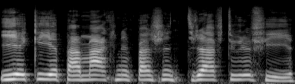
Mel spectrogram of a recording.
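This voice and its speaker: A woman speaks in a fairly high, monotone voice at a moderate pace, in a very clean recording with a silent background. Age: 80s+. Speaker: retired photographer. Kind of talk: interview.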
